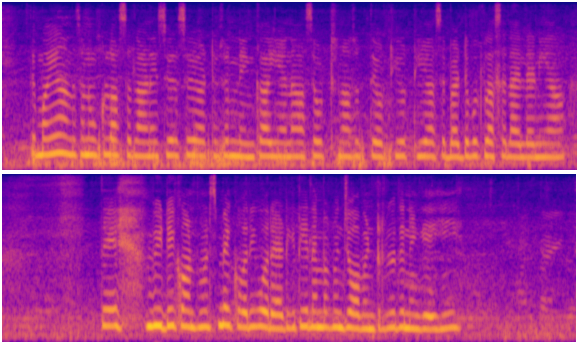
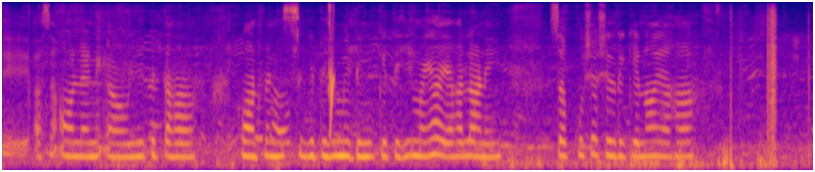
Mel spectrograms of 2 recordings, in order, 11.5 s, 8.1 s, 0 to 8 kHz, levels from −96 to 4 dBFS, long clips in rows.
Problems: constant background noise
